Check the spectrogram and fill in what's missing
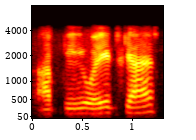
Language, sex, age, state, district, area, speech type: Hindi, male, 45-60, Madhya Pradesh, Hoshangabad, rural, conversation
